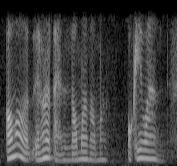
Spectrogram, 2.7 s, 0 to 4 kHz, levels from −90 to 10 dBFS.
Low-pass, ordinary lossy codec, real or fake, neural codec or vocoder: 3.6 kHz; none; real; none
